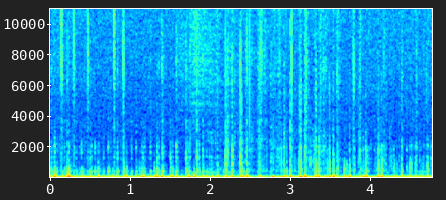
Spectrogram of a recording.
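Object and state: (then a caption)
Leather basketball. Fingertips tap rapidly on a hollow, inflated Spalding Trail Blazers autographed leather basketball. They make a steady stream of soft, deep, hollow thumps centered low around 100 Hz, each dying away almost instantly. The sound has very little high-end brightness.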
